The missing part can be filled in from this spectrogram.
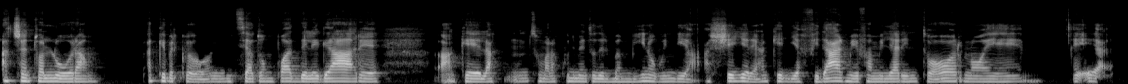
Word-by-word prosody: a 160 - +2
100 160 -3 +3
all'ora, 135 -2 +4 0.6
anche 160 0 0
perché 140 -1 -3
ho 120 -1 -1
iniziato 135 +1 -2
un 140 - -5
po' 140 +1 -2
a 140 - +4
delegare 135 0 +4 0.5
anche 135 -2 +2
la 135 +1 0
mhmm, 140 - -11
insomma 145 -1 -6
l'accudimento 140 0 -3
del 135 -1 0
bambino, 130 +3 -2
quindi 135 0 -3
a 120 - -7
a 145 - -10
scegliere 150 -1 +2
anche 140 +4 -3
di 135 0 -2
affidarmi 140 +2 +3
ai 135 - 0
familiari 135 -1 -1
intorno, 140 +1 -1
e 130 0 -3
e 155 +1 -11
e - - 0
a - - -7
135 Hz, 170 wpm, -21 LUFS, 130-145 Hz, 0.6 s, all'ora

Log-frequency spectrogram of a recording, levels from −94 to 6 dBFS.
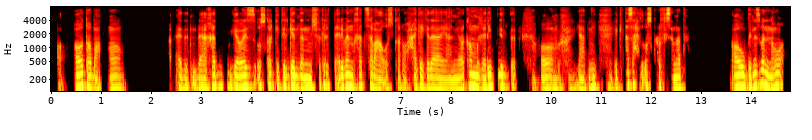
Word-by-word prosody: أ - - -6 0.3
آه 125 +1 +5
طبعًا 120 -6 0 0.2
آه، 115 0 -3 1.0
أ - - -2 0.2
ده 105 -1 +1
خد 125 +4 0
جوايز 120 0 +2
أوسكار 130 +1 +1
كتير 125 -1 -1
جدًا 120 -1 +3
مش 105 0 +2
فاكر 140 +2 -3
تقريبًا 125 0 +2
خد 125 +3 -3
7 115 -8 +1
أوسكار 105 0 -4
أو 100 - -5
حاجة 115 +3 -2
كده 110 -2 +1
يعني 100 0 -1
رقم 125 +2 +3
غريب 115 +3 +2
جدًا 120 -2 -2 0.5
آه، 110 0 0 0.4
يعني 110 +1 0 0.4
اكتسح 140 +7 +1
الأوسكار 130 0 -2
في 125 - -2
سَنتها 110 +1 0 0.9
آه، 120 - +3
وبالنسبة 130 +5 +3
لإن 130 -6 +3
هو 135 +4 0
115 Hz, 140 wpm, -22 LUFS, 110-125 Hz, 1.0 s, آه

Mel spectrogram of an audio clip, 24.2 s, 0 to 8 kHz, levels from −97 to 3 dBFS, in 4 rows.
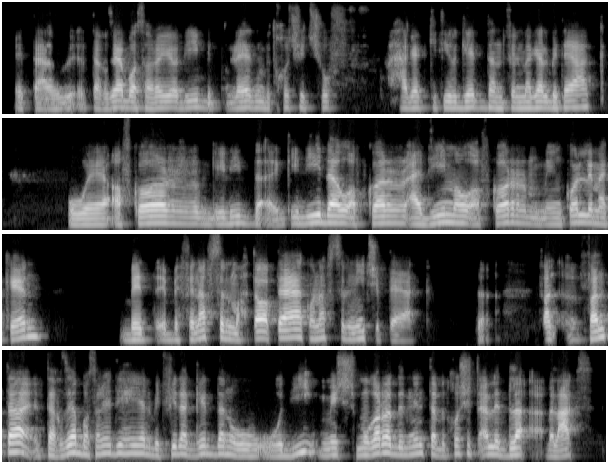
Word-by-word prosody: التـغ 100 0 -5 0.3
التغذية 110 +3 -3
البصرية 120 0 -2
دي 125 +2 -6
بت 110 -4 -12
لازم 120 +1 -3
بتخش 125 +3 -14
تشوف 125 +1 -14 0.4
حاجات 120 +1 -5
كتير 120 +1 -6
جدًا 125 -1 -4
في 115 +2 -9
المجال 120 +1 -1
بتاعك، 130 +3 -3 0.7
وأفكار 125 +4 +3
جديد 120 +2 -7
جديدة 135 +7 +4
وأفكار 135 0 +2
قديمة 135 +6 0
وأفكار 135 +3 0
من 115 -1 -9
كل 145 +3 0
مكان، 140 +8 +1 0.8
بت 120 +1 -2
ب 120 +1 -6
في 125 +2 -4
نفس 160 +2 0
المحتوى 140 +1 +4
بتاعك 165 +1 +6
ونفس 150 +2 -6
ال 135 +2 -4
niche 140 - -10
بتاعك، - - -7 1.1
ف - - -1
فان 120 +2 -7
فأنت 175 +7 +4 0.3
التغذية 120 +8 +1
البصرية 155 -1 -1
دي 170 0 -3
هي 165 +1 -1
اللي 150 -5 -5
بتفيدك 155 +4 -2
جدًا، 150 +3 -3
و 120 -2 -2 0.2
ودي 170 +12 -4
مش 135 +1 -5
مجرّد 155 +4 +3
إن 140 +1 -5
أنت 165 -2 -3
بتخش 145 +6 -5
تقلّد 145 -5 -2
لأ، 140 0 +2
بالعكس - - +1
130 Hz, 130 wpm, -22 LUFS, 120-145 Hz, 1.1 s, بتاعك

